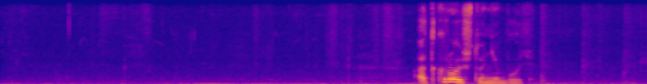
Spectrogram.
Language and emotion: Russian, neutral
